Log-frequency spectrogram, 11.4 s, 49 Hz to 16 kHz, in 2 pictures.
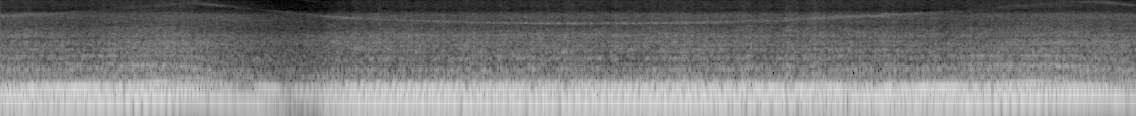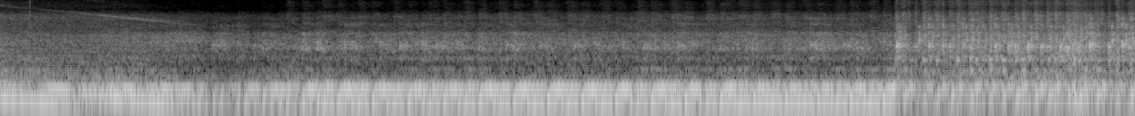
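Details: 1993 Mercedes OM602 diesel at idle: clatter with an uneven, lumpy beat of roughly three or four pulses a second instead of a smooth tick; rough idle.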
